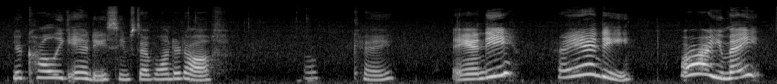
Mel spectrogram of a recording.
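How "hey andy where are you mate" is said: rough, pitched-up attempted Australian accent. Calling for a colleague who wandered off, in an attempted Australian accent. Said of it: "Do we have an accent?".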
